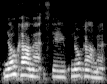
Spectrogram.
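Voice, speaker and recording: Speaking slowly in a rather high voice, this sixty-something livestream host chats folksily, reading out comments from viewers and answering each one. The sound quality is dull and lo-fi.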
